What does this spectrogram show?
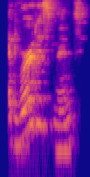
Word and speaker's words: advertisement: more natural for example the word advertisement is pronounced with the stress on the second syllable while chocolate is pronounced with a stress on the first syllable it is certainly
